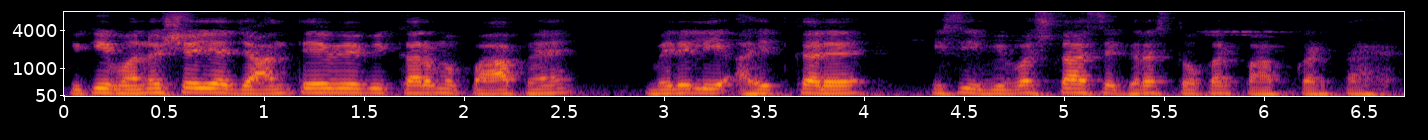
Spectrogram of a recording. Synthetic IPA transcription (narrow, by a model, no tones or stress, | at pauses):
kjõːkimɐnʊʃjəjed͡ʒaːnt̪eɦuebʱikɐɾmpaːpɦɛ̃ | meːɾelieʔɐɦɪt̪kɐɾẽkɪsiʋjɐʋəst̪ʰaseɡɾəst̪ɦoːkəɾpaːp̚kɐɾt̪aɦɛː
